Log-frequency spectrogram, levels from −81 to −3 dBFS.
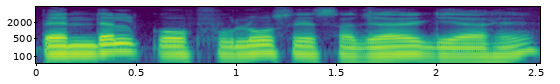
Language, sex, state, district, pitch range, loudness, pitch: Hindi, male, Arunachal Pradesh, Longding, 115-130 Hz, -16 LUFS, 125 Hz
